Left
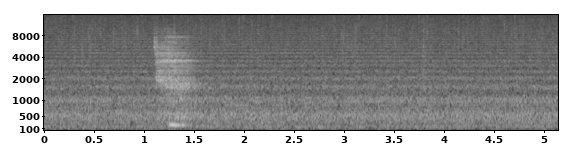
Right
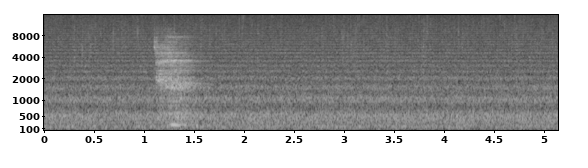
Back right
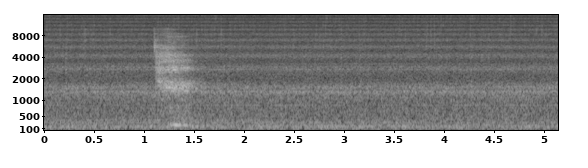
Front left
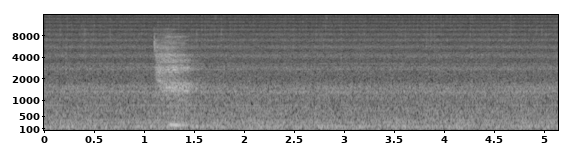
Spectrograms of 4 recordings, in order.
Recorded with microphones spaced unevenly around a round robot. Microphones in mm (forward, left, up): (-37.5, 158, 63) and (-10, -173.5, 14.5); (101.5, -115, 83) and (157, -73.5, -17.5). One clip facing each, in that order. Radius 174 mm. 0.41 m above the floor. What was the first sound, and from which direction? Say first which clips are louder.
A gasp: left 2 dB, front left 3 dB; 35° left.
